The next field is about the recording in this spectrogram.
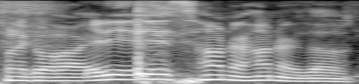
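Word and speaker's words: Hunter × Hunter: It is Hunter x Hunter though. You don't pronounce the X.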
